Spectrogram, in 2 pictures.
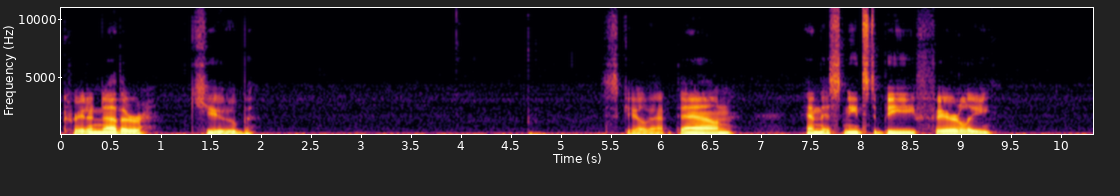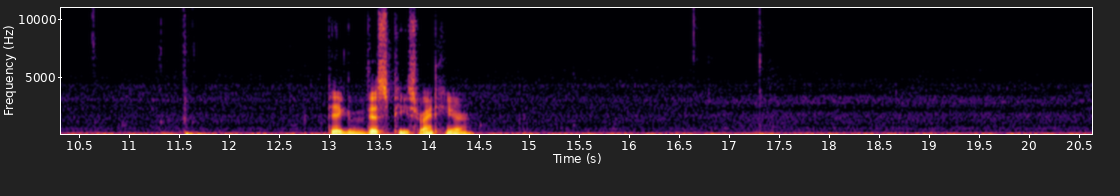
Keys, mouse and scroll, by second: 2.6 click, 8.3 click, 8.9 click, 10.9 shift+middle click, 12.8 click, 13.4 click, 13.9 middle click, 15.4 click.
